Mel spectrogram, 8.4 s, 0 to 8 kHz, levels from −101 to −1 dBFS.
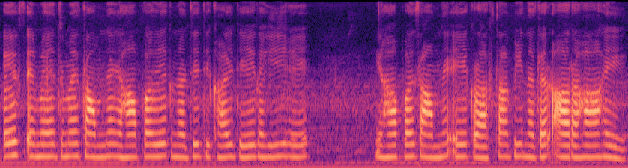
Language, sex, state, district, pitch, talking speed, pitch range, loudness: Hindi, female, Rajasthan, Jaipur, 205 Hz, 155 wpm, 200-215 Hz, -19 LUFS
